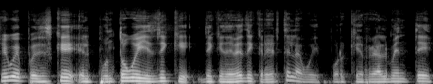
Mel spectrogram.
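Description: The speech moves at a moderate pace with ordinary pitch variation, in a plain, everyday voice. The background is quiet. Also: man. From Mexico. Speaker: podcast host. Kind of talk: casual chat. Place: studio. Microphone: studio mic.

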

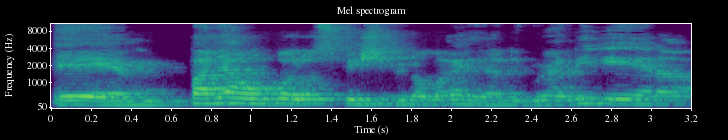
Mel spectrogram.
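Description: Audible room echo surrounds a dark, mellow tone that shows ordinary pitch variation. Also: man. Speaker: tourism destination manager, former master's student. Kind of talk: online presentation to prospective students. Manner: halting, with fillers and restarts. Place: home room. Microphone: video call.

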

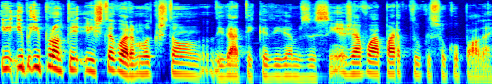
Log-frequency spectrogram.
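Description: With a European Portuguese accent, a woman talks at a fairly quick pace with very wide pitch swings and a dark, mellow tone. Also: quiet background. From Portugal. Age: 50s. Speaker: interview guest. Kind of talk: interview. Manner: halting, many repetitions and fillers. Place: studio.

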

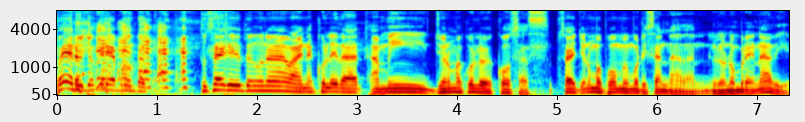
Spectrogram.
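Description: The man's pitch swings very widely while his loudness stays very even. He talks very fast, with hardly any pauses. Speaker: radio host. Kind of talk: radio show hosting. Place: studio. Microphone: studio mic.

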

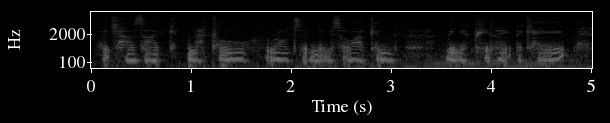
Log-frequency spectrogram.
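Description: Soft-spoken, a woman talks over noticeable background noise. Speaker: vlogger. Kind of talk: casual vlog chat. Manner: soft-spoken ASMR voice, close to mic. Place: home room. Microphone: earbuds.

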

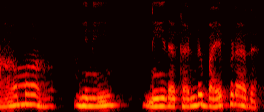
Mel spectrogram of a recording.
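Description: This woman's voice sits at a fairly high pitch. Her tone is dark and mellow. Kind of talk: children's moral story narration. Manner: casual, storytelling to children.

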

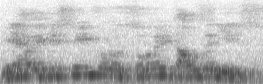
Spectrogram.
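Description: With a Sri Lankan accent, a man speaks at a moderate pace in a high pitch for a man, with ordinary pitch variation, light background noise and strong room echo. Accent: Sri Lankan Tamil English. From Sri Lanka, Jaffna. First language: Tamil. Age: 60s. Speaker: university vice chancellor. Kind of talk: ceremonial speech. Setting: stage with audience. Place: hall.

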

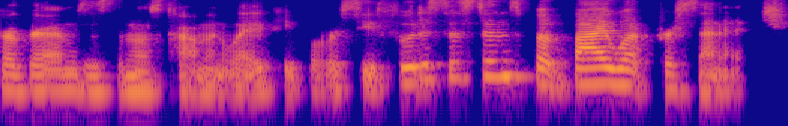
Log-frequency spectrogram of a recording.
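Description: The speaker is a woman. Nothing much sounds behind her. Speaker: nonprofit outreach director, presenter. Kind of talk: educational presentation. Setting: video call. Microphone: webcam.

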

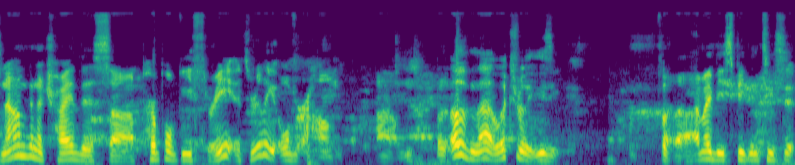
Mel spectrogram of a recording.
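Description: The pace is fairly quick. The sound is dry, with no echo. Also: man. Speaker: climber vlogger. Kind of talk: casual vlog chat. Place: gym. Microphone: lapel.

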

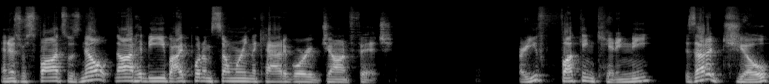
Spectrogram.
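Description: A man's fairly high, bright and sharp voice, animated in tone with lively intonation, over a quiet background. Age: 20s. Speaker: MMA podcast co-host. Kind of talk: casual chat. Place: home room.

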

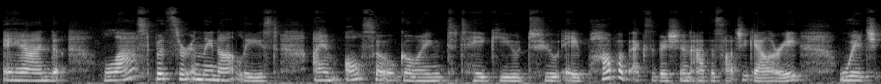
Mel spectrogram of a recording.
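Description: A woman speaks at a fairly slow pace. Her fairly low pitch shows ordinary variation. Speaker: travel vlogger. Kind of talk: casual vlog chat. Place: home room. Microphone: phone near.

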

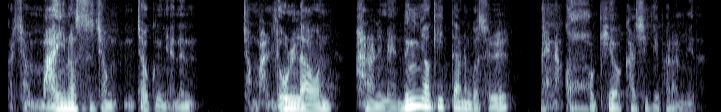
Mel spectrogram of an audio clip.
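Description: The voice is somewhat breathy, with very wide pitch swings. The pace is fairly quick. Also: man, medium pitch for a man, big swings in loudness. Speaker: pastor. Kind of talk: sermon. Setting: church.

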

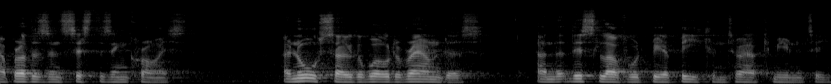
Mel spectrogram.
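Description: The speech moves at a fairly slow pace with fairly even intonation, and audible room echo surrounds it. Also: man.

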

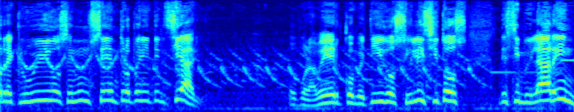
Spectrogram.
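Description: The pace is moderate and the pitch varies in an ordinary way. Background noise is noticeable. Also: man. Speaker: TV news reporter. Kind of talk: news narration.

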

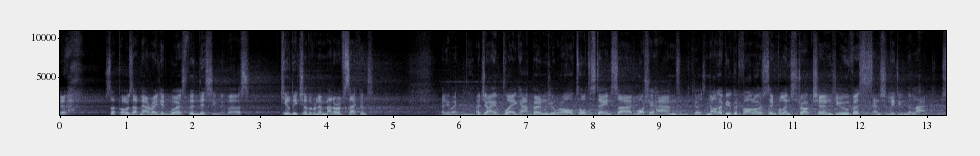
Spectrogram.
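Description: A man does a cartoonish character voice at a fairly low pitch. He talks at a very fast pace against clear background noise. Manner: sarcastic, exasperated.

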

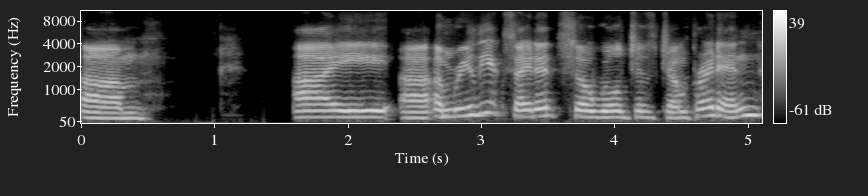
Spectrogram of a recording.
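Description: A man's high-pitched voice at a very slow pace, against a quiet background. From El Salvador. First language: Spanish. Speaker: drag performer. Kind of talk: casual chat. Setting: video call. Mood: warm, enthusiastic. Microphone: video call.

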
